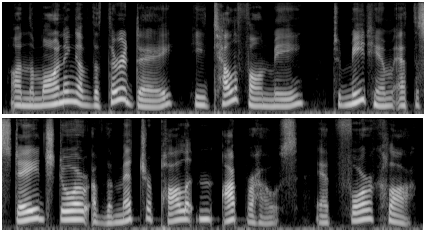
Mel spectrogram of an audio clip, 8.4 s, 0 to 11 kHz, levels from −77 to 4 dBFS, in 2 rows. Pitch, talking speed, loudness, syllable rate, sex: 195 Hz, 180 wpm, -20 LUFS, 4.9 syllables/s, female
